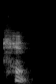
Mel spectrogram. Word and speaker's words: can: La forma positiva se pronuncia can. It's a short sound.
